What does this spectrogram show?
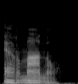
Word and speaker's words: hermano: erreur mono and again you got that H which I've put in red is silent hermano okay so it's pretty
